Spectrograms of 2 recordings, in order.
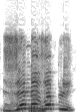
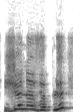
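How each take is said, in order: First: The first word starts with a z sound. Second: The first word starts with a zh sound. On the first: The speaker calls it wrong. "il dit" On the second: The speaker calls it right. "Au lieu de dire je ne veux plus"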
